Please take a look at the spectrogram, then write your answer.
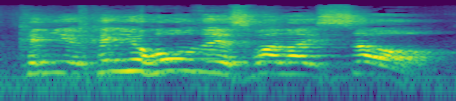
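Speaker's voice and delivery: high, loud fatherly request; calling out. Retold or imitated. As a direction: imitate a dad calling over for a hand. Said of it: "he'd call".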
